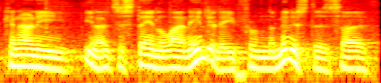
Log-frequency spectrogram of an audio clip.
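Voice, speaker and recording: An Australian man questioning officials as a senator in a hearing, with a blunt, halting, sardonic manner. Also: fairly low pitch, lively intonation, a little mellow, a little hiss or hum. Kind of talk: parliamentary questioning. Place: committee hearing room.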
